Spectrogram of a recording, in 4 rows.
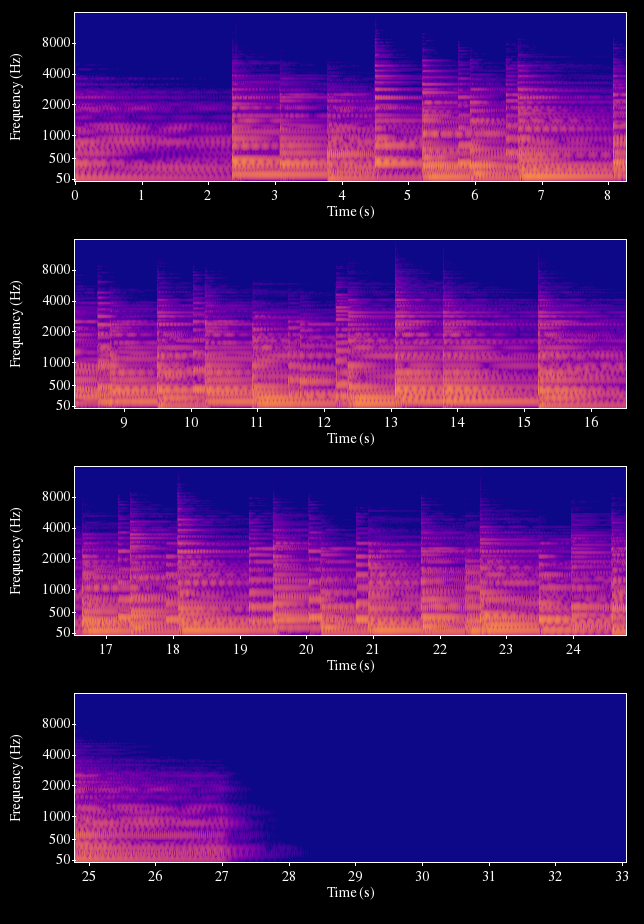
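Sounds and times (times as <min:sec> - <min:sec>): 
slow piano: 0:00.0 - 0:27.4.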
